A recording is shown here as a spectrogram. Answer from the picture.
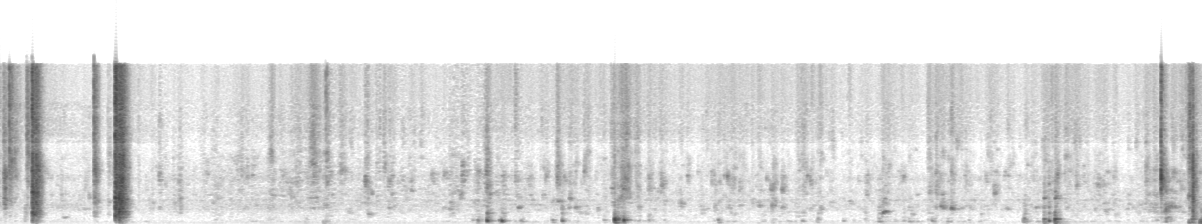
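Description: Glass enclosure and cork bark being handled during a tarantula enclosure setup: two sharp clicks in the first second or so, then a few dull knocks several seconds apart, over a steady low hum.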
